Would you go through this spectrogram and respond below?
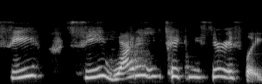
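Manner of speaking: mock high, slow yell. Retelling yelling at the doctor who didn't take her seriously: retelling own yell at doctor. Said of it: "I just remember yelling at the doctor".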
